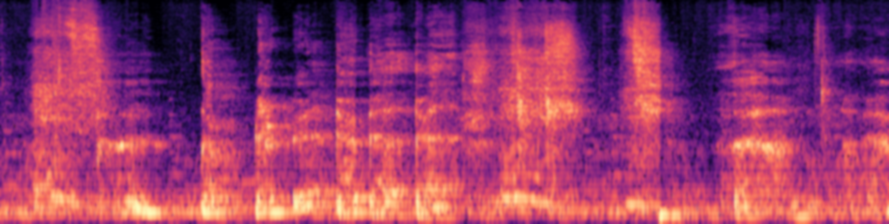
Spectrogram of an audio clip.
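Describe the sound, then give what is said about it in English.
Fairly loud wheezing and sniffling from a reptile, with repeated breathy snorts and rasping inhales spread across several seconds, mixed with raspy, voice-like noises. “Yeah, so you hear a wheezing and sniffling.”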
